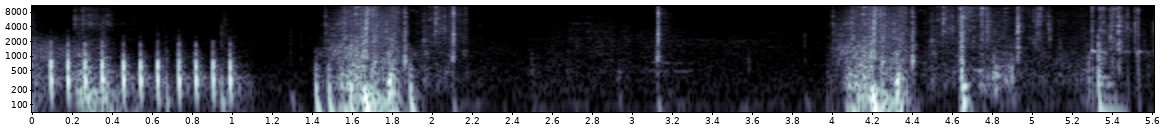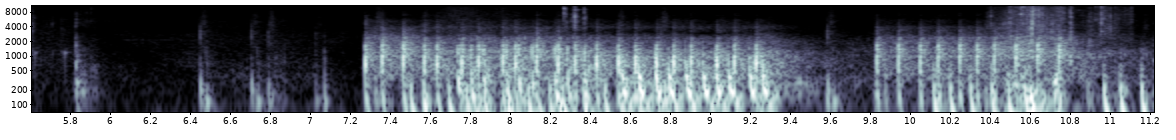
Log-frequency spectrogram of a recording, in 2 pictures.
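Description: Bursts of rapid automatic gunfire from the PUBG Mobile video game, loud rattling volleys separated by short pauses, with sustained firing toward the end and a few single shots in between.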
